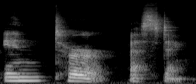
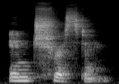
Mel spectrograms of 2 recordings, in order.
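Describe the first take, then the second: First: The middle is said with a plain t sound. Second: The middle is said with a ch sound. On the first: "In many accents of English, you'll hear" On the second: "in most parts of the States and Canada, you will hear ch"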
